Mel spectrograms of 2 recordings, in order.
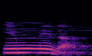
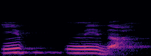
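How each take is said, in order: First: An m sound comes before nida. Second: A p sound comes before nida. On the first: The speaker calls it right. "তাহলে উচ্চারণটা কি হয়ে যাবে, ইমনিদা" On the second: The speaker calls it wrong. "আমরা সচরাচর যে উচ্চারণটা করি ইপনিদা, সেই ইপনিদা উচ্চারণটা কি আর করার সুযোগ নেই"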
